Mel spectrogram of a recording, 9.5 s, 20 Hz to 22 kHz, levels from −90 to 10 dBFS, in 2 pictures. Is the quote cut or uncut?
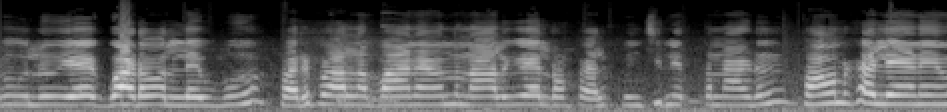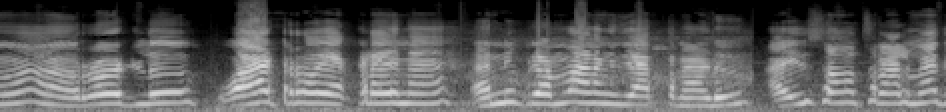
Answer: cut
